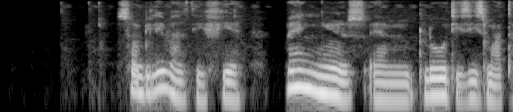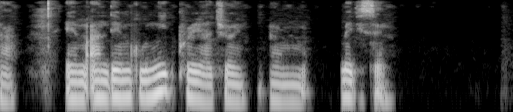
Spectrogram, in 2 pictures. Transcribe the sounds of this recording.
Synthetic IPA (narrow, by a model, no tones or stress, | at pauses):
sɔ̃mbilivazdefi | wɛ̃nːjuzɛmblodizismatʰa | ɛmã̰ndɛ̃mɡunid̚pʰɹɛjad͡ʒɔ̃ɪ̃nɛmː | ɛdisḭ̃n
